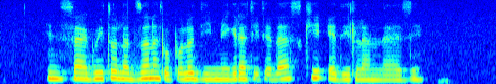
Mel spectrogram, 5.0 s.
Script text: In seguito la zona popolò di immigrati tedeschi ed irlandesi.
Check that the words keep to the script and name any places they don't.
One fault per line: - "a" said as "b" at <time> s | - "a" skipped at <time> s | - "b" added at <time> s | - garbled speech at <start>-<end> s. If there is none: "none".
none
